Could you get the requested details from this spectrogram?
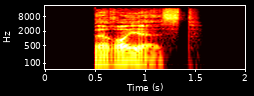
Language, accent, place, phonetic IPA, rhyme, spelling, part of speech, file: German, Germany, Berlin, [bəˈʁɔɪ̯əst], -ɔɪ̯əst, bereuest, verb, De-bereuest.ogg
- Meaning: second-person singular subjunctive I of bereuen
